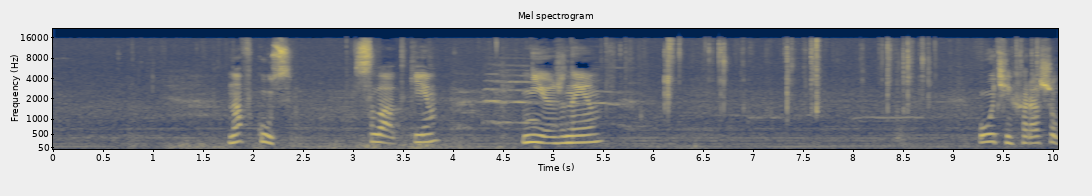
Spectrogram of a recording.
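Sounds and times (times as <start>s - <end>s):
pea pod cracking: 5.5s - 8.9s.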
